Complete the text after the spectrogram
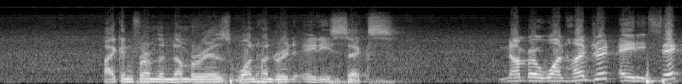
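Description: An older man speaks calmly into a microphone over loudspeakers in a large hall.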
